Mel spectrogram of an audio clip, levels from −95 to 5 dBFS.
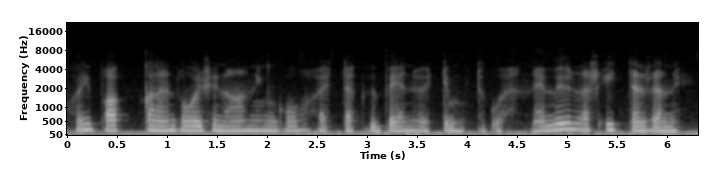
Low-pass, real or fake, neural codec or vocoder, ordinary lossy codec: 14.4 kHz; real; none; none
